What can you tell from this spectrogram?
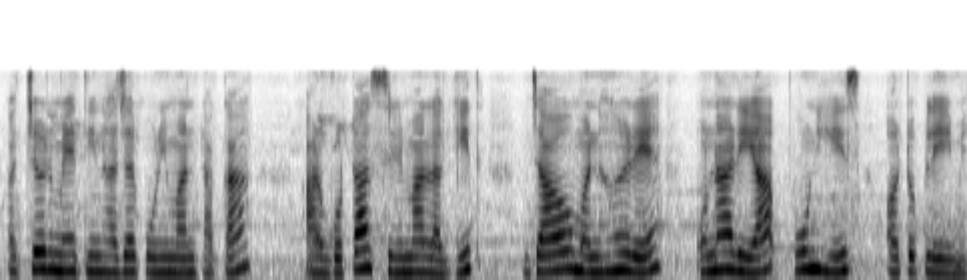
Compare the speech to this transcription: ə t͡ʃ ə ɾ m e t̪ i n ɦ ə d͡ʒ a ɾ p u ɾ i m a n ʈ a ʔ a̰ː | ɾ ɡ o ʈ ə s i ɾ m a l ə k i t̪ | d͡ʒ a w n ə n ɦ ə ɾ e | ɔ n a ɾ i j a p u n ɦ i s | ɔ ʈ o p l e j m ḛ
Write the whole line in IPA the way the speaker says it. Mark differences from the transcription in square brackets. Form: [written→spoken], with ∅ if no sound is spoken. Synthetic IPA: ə t͡ʃ ə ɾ m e t̪ i n ɦ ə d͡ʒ a ɾ p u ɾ i m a n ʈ a [ʔ→k] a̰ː | ɾ ɡ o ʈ [ə→a] s i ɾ m a l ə [k→ɡ] i t̪ | d͡ʒ a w [n→m] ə n ɦ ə ɾ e | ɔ n a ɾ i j a p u n ɦ i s | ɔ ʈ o p l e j m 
